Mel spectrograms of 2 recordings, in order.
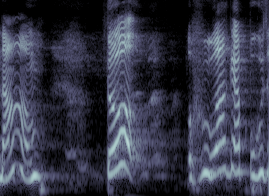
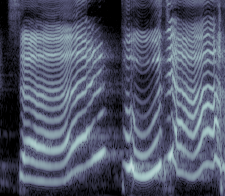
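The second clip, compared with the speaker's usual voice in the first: louder, very slow sing-song Puja; teasing; 3 semitones higher, 5 dB louder, much slower than usual. Retold or imitated. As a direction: stretch Puja out to tease him. Brother teases teacher with name. (चिढ़ाते हुए खींचकर)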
